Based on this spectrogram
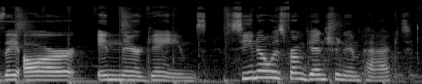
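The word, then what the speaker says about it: Cyno: I know his name is Sino, but at the time I pronounced it Sino, and I just decided to keep it and change how I spelled his name.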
